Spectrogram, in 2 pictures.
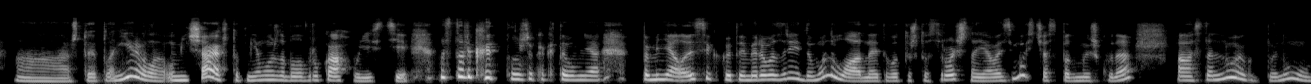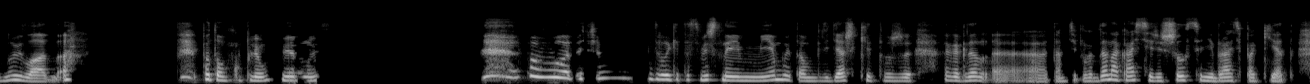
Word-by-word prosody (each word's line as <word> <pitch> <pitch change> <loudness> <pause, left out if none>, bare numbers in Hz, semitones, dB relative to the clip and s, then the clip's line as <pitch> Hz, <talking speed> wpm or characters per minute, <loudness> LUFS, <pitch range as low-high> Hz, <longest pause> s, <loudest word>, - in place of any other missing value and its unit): а, 150 -3 -3
что 150 +2 -4
я 165 - -1
планировала, 210 - +3
уменьшаю, 195 +5 +7
чтоб 195 -2 -9
мне 185 +1 0
можно 210 -1 0
было 180 0 0
в 180 - -8
руках 195 -2 +3
унести. 155 -1 -3 0.3
Настолько 330 0 +7
это 275 -3 0
уже 235 +1 +2
как-то 235 -1 +1
у 205 - +2
меня 200 -1 0 0.4
поменялось 220 -1 +3
какое-то 215 -5 +1
и - - +2
мировоззрение. 220 +5 +2
Думаю, 215 - 0
ну 330 - +4
ладно, 160 -1 +2
это 160 +1 -3
вот 165 0 -3
то, 180 - -10
что 175 0 -8
срочно 215 -1 0
я 160 0 -1
возьму 265 - 0
сейчас 180 - -8
под 165 -3 -4
мышку, 170 0 -5
да, 210 - +1 0.4
а 190 -1 +2
остальное 220 - +1
как 195 -4 -14
бы, 170 -2 -5
ну 220 -5 -2
ну 195 +5 -2
и 205 - +2
ладно, 150 +6 0 1.3
потом 215 -6 +1
куплю, 180 0 -3
вернусь. 180 -1 -3 2.0
А 390 - +3
вот, 335 -4 +4
о 260 - -3
чём 290 +1 -10
видела 235 -3 0
какие-то 215 -1 -2
смешные 205 -3 -1
мемы, 185 +5 -1
там, 160 -3 -5
видяшки 165 +3 -3
тоже, 160 -2 -6 0.3
а, 195 - -6
когда, 175 0 -1 0.7
э, - - -13
там, 150 - -8
типа, 150 - -10
когда 160 +7 -1
на 215 -2 +1
кассе 195 -1 -3
решился 190 +3 -1
не 165 - 0
брать 165 +2 -3
пакет, 155 0 -6
195 Hz, 160 wpm, -23 LUFS, 170-220 Hz, 2.0 s, уменьшаю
